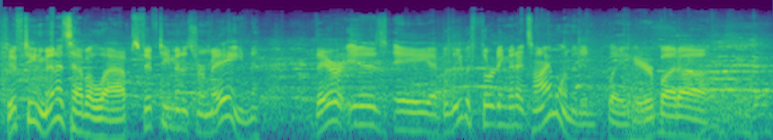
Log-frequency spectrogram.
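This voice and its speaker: Noticeable background noise accompanies a man whose high-pitched voice moves in very wide pitch swings. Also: moderate pace. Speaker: wrestling play-by-play commentator and host. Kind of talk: live wrestling match commentary.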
